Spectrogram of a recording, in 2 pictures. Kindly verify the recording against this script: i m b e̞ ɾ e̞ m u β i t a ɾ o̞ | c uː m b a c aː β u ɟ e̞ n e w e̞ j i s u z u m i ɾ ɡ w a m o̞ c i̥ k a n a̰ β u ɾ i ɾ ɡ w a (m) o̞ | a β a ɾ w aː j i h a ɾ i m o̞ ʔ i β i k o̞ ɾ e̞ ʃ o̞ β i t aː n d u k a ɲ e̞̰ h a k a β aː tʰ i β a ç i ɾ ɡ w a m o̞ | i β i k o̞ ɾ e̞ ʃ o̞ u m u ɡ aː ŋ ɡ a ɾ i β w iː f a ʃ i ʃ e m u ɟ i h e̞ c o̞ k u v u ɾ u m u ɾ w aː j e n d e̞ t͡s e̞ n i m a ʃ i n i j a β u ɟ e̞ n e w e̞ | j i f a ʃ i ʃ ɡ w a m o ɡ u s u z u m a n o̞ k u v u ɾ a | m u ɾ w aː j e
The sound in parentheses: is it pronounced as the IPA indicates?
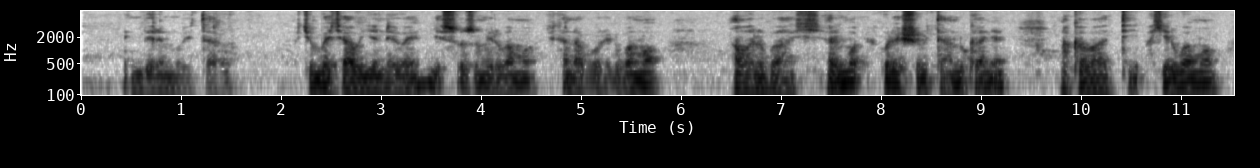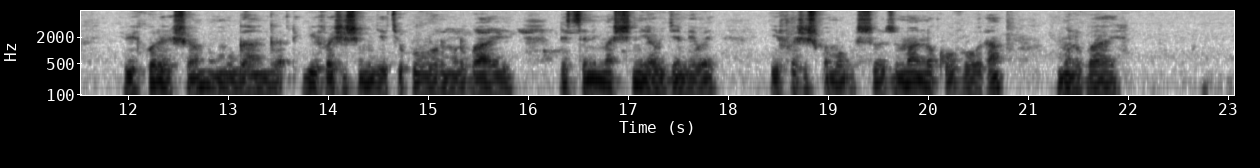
yes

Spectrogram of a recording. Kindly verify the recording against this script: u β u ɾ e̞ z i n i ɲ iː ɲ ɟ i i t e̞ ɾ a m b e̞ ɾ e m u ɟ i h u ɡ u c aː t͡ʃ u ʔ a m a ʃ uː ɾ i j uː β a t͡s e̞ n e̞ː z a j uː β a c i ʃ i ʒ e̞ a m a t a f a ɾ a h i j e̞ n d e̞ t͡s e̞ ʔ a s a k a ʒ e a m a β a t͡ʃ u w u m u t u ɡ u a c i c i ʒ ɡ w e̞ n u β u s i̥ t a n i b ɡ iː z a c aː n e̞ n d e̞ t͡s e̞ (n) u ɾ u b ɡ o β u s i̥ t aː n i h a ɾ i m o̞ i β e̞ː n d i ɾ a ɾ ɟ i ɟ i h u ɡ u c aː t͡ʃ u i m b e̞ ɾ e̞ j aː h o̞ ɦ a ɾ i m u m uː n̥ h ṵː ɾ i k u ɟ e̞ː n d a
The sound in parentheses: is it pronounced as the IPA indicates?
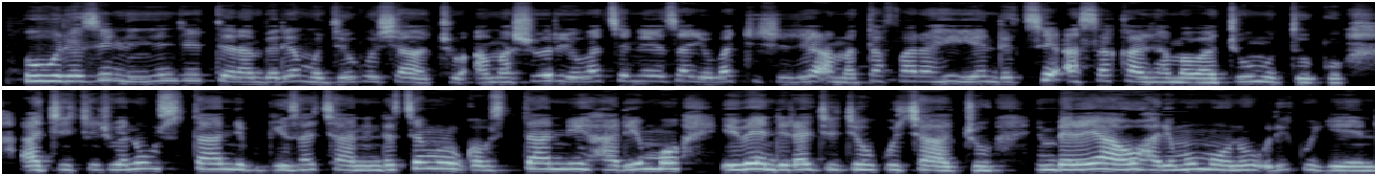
no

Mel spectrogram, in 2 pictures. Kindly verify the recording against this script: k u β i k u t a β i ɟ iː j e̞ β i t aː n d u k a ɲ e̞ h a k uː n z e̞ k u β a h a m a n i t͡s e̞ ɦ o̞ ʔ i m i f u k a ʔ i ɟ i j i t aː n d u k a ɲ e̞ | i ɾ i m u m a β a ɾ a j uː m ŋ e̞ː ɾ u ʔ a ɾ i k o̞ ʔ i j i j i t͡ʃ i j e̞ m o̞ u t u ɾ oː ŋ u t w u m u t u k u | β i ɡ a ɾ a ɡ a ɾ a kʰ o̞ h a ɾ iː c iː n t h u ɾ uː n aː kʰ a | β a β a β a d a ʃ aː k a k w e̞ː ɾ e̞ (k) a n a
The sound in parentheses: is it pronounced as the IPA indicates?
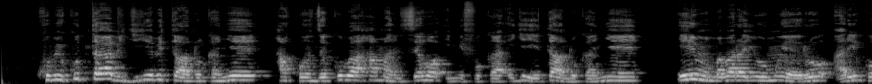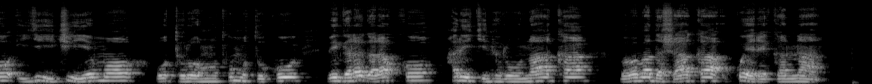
yes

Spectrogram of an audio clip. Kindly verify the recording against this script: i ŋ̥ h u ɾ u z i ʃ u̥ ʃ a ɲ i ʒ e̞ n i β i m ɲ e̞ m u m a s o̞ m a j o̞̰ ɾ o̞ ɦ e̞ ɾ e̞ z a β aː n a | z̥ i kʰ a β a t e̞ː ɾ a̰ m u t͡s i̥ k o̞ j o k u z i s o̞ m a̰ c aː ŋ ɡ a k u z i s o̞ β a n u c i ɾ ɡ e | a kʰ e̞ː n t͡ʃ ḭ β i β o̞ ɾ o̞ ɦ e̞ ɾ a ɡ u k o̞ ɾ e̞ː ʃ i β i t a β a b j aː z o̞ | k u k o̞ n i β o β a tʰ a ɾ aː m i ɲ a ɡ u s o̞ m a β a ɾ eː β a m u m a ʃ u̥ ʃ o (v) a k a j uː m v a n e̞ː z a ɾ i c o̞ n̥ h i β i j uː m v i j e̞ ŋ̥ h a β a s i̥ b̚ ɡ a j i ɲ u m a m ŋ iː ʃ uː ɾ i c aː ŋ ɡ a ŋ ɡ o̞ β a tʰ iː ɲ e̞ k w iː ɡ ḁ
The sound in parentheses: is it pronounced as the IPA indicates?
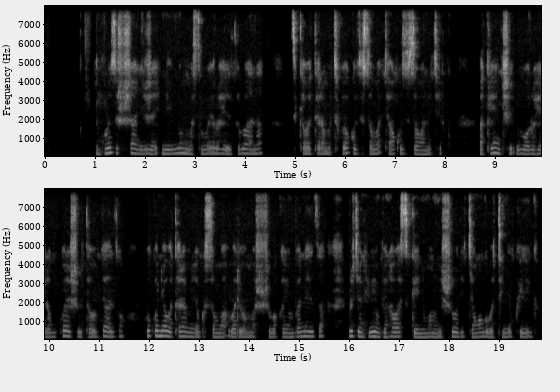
no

